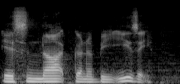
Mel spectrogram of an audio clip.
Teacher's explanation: as often happens in fluent speech, we don't hear the T in its. So instead, it sounds like is.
